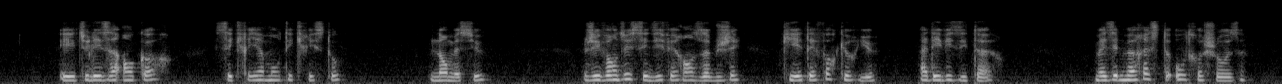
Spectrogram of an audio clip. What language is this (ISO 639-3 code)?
fra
